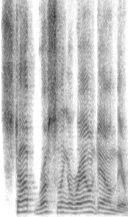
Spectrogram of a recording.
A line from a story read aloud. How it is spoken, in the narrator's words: Mom would shout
